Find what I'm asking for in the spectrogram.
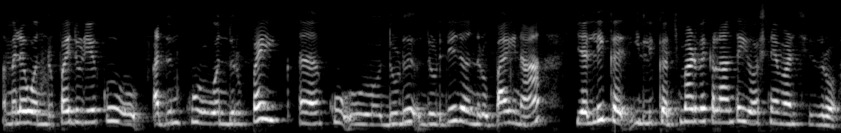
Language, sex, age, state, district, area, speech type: Kannada, female, 30-45, Karnataka, Ramanagara, rural, spontaneous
